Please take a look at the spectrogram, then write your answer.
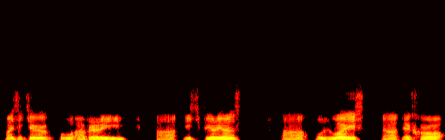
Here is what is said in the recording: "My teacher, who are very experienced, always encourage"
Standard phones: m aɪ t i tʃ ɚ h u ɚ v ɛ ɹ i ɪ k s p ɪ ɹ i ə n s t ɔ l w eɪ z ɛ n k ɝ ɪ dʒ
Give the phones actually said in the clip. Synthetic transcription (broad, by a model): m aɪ s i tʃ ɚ h u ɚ v ɛ ɹ i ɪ k s p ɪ ɹ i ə n s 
